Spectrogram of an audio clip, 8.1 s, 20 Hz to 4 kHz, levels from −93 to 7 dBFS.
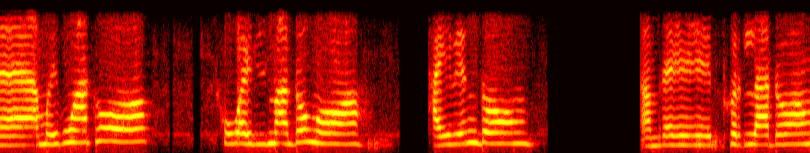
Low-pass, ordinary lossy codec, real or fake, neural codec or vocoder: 3.6 kHz; none; fake; vocoder, 44.1 kHz, 128 mel bands every 512 samples, BigVGAN v2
